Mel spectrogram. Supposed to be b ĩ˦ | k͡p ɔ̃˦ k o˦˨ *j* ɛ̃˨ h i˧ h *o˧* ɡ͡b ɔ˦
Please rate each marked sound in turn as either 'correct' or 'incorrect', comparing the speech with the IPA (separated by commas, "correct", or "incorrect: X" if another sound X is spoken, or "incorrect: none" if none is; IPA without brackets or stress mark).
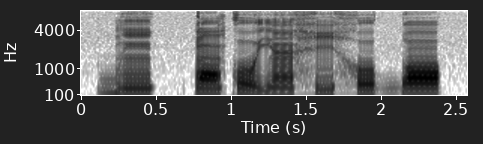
correct, correct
